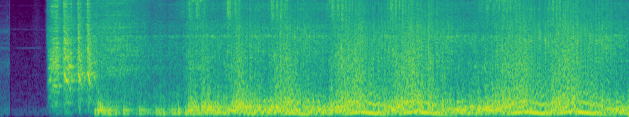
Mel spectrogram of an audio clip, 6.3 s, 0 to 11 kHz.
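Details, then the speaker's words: Kawasaki ZRX1200 after cleaning ethanol-clogged Keihin CVK carburetors: fires into an uneven, stumbling idle with irregular beats and misses; rough idle, later judged a jetting issue. "I don't know, it doesn't sound good. What in the hell is going on?"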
